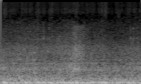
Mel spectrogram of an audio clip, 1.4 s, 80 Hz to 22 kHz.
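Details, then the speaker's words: 1999 Ford Explorer bought at auction, driving after adding transmission fluid, about two miles in: steady even low drone with no ticks, squeals or knocks; shifts good, no hiccups, running normally. "so far i did uh two miles and it's running great shifts good no hiccups no weird noises so i think this is going to be a winner"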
